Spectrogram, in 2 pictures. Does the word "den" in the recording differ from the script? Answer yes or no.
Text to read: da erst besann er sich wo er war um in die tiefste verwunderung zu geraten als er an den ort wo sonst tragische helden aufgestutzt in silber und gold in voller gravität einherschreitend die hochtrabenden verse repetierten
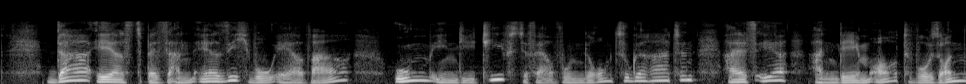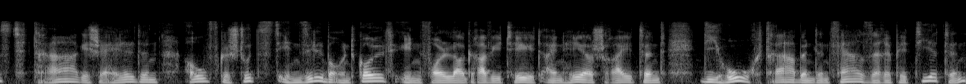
yes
